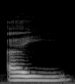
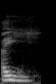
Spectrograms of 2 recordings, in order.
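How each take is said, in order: First: The sound continues without stopping. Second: The sound is cut off abruptly. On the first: The speaker calls it right. "तो आवाज़ जारी रहती है" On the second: The speaker calls it wrong. "हम आई नहीं कर रहे"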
